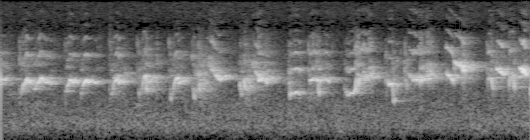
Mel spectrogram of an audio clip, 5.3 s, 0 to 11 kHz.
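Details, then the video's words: Excited Serbian Slavujar canary, recorded in Belgrade in 2016, delivering a steady series of rolling warbled phrases about twice a second, each a mid-pitched note with falling tails, ending in sharper high chirps. "SLAVUJAR SRPSKI"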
